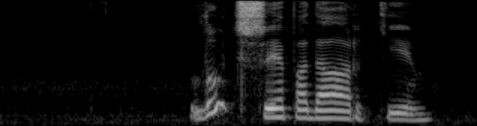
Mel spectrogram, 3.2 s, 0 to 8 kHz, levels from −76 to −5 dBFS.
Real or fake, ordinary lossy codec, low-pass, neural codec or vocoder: real; none; none; none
